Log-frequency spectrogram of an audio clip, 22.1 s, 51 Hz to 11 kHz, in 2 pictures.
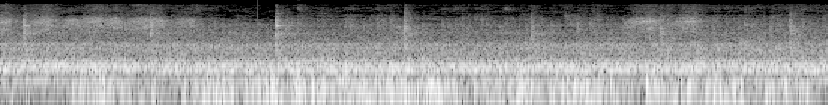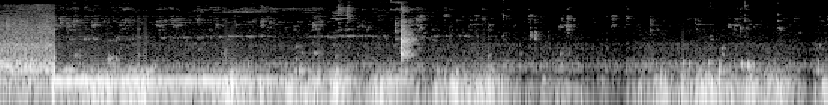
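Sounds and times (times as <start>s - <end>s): metal lathe running: 0.0s - 12.2s
low hum: 0.0s - 22.0s.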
